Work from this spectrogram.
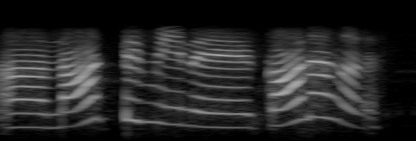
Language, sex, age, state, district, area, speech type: Tamil, female, 18-30, Tamil Nadu, Nagapattinam, rural, conversation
